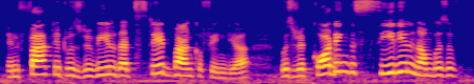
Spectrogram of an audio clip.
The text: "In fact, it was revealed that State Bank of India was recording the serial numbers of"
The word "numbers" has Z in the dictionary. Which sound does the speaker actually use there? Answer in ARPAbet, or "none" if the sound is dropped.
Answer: Z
